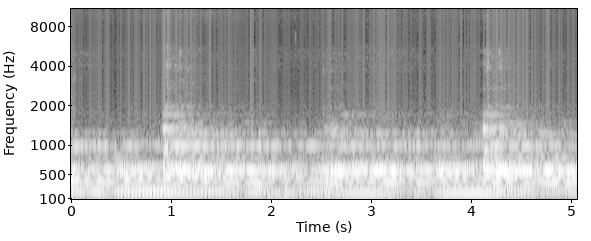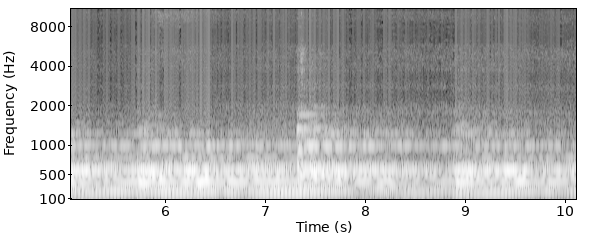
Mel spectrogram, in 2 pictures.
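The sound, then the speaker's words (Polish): A large church bell in Kraków tolls steadily, about six deep strikes at an even, slow pace, each ring swelling and humming into the next, loud and resonant with no voices present. “No i później jak papież przyjeżdżał do Krakowa, to jak leciał nad Krakowem, jak wracał z Krakowa, jak lądował w Krakowie, dzwon się odzywał.”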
